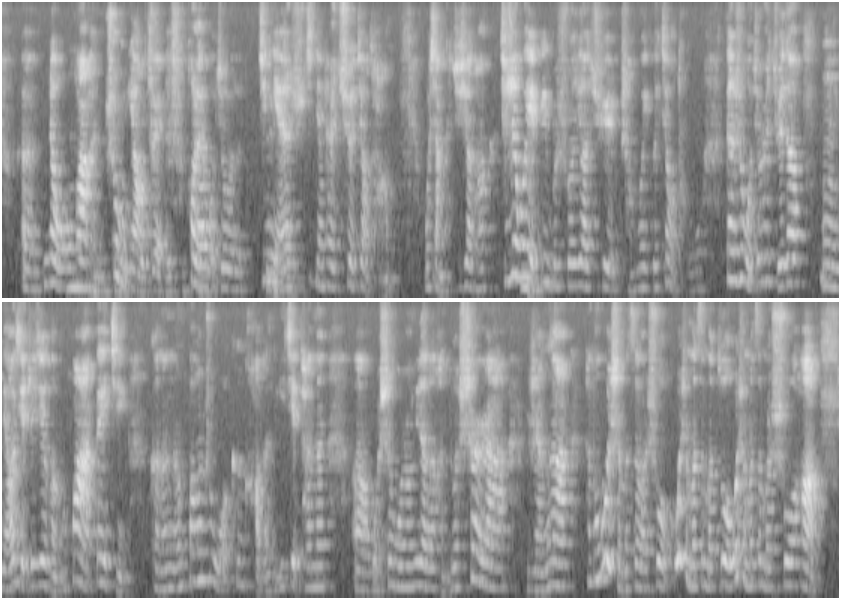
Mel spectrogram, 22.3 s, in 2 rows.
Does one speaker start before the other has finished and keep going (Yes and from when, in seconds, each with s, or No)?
Yes, from 0.9 s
